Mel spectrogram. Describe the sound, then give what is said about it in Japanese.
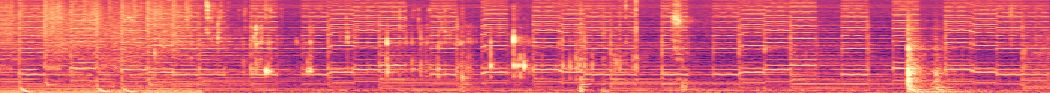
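Beer is poured gently from an emerald green can of Japan Ale into a glass, taking care not to raise the carbonation, a steady trickle with soft fizzing and a few clinks or bumps, and no one speaking. “はい、で継ぎ方もね、いろいろあるんですけど、まあ、とりあえずあまり今ね、炭酸を立てないで、ちょっと継いでいるので、今回も一応それで最初はいきたいと思います。”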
